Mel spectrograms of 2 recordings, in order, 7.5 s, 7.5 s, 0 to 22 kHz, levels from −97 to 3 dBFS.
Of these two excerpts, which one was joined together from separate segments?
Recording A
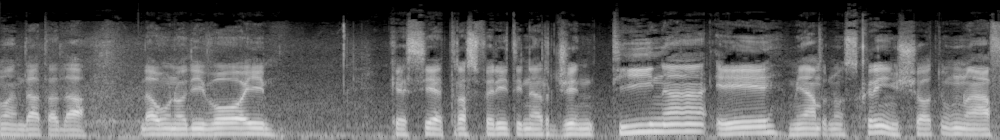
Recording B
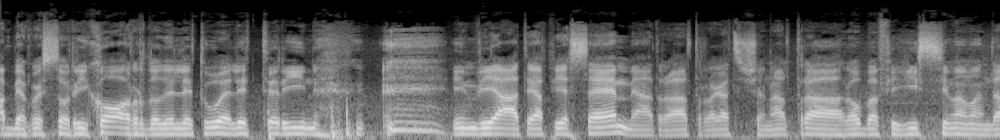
A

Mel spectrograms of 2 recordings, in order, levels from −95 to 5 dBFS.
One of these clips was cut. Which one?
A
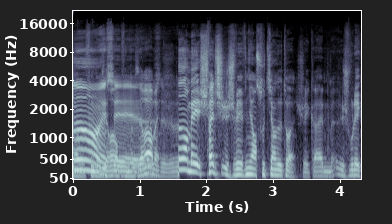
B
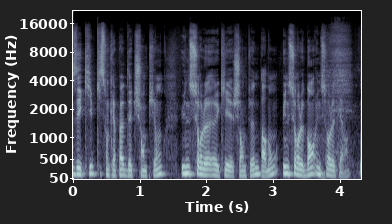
A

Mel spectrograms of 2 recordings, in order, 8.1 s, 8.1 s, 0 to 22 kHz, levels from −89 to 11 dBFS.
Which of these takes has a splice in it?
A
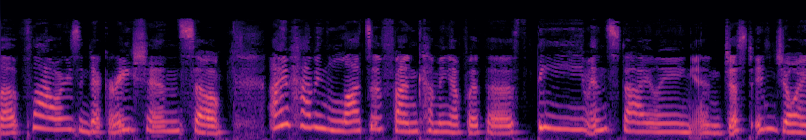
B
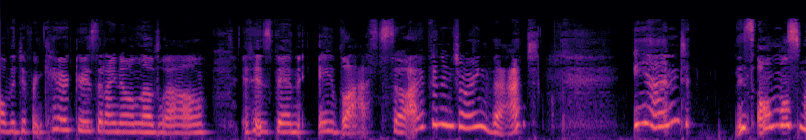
B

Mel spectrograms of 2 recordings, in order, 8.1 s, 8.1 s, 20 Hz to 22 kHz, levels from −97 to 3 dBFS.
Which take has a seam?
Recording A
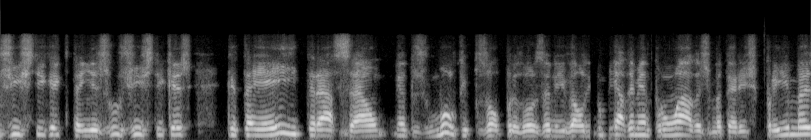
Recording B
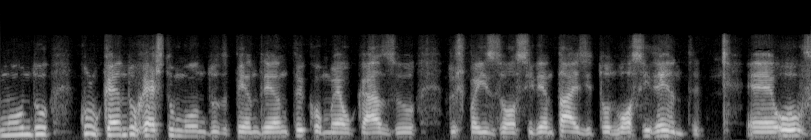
A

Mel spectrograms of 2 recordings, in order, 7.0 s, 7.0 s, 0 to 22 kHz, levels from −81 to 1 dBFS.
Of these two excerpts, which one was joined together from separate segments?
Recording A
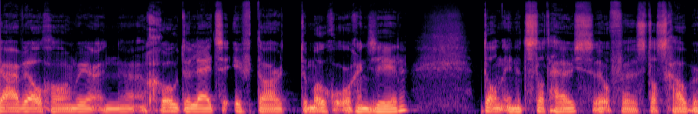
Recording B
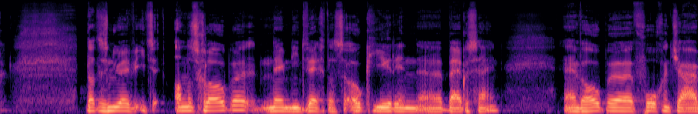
B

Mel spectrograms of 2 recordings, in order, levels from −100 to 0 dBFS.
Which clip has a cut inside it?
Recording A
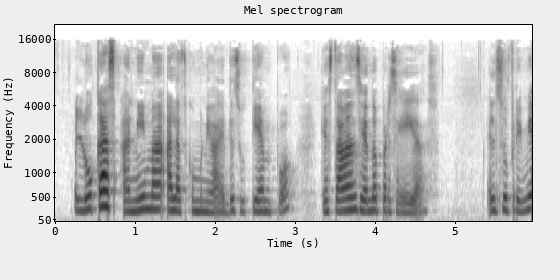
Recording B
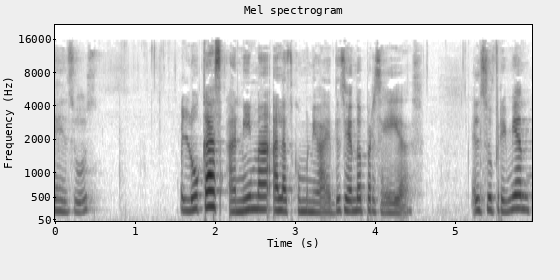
B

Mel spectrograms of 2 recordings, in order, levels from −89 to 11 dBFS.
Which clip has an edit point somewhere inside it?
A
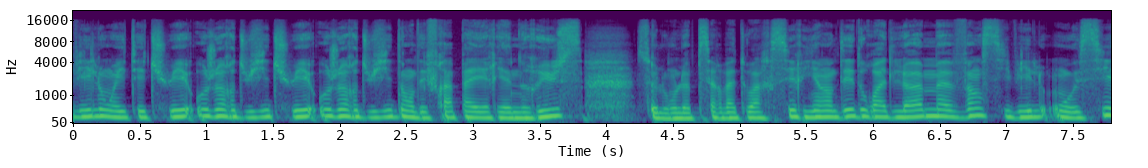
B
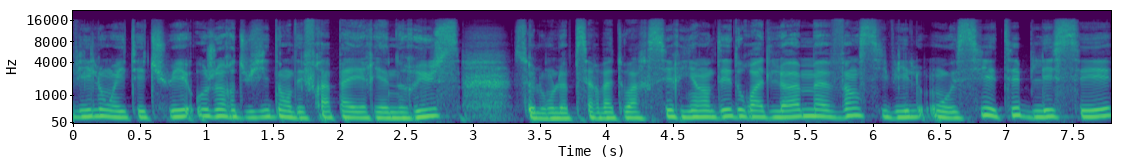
A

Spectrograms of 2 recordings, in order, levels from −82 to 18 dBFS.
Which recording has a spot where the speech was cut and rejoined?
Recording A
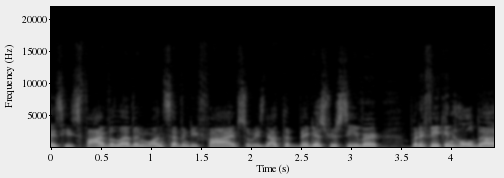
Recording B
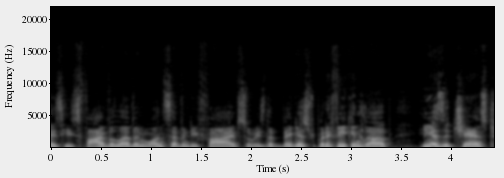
B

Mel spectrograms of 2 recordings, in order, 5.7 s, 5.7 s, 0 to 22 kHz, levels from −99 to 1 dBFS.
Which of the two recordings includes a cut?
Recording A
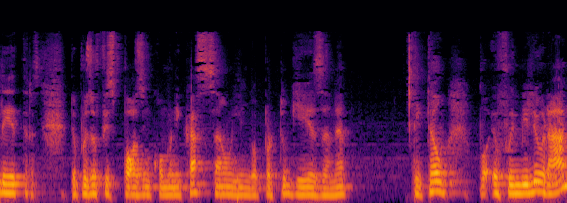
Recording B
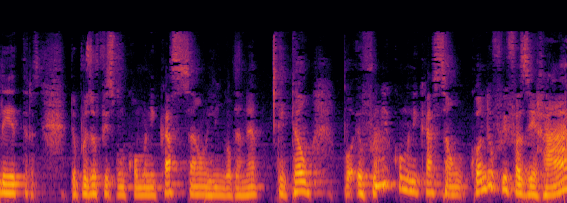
B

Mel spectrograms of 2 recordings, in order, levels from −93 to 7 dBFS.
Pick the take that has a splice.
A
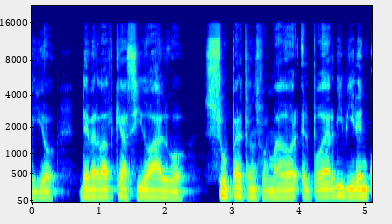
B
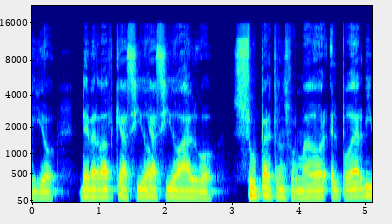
B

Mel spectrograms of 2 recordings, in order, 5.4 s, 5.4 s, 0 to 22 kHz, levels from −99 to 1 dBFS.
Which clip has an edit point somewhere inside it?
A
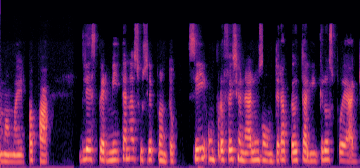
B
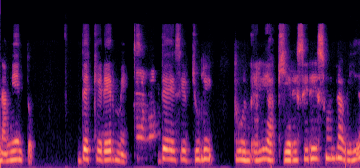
A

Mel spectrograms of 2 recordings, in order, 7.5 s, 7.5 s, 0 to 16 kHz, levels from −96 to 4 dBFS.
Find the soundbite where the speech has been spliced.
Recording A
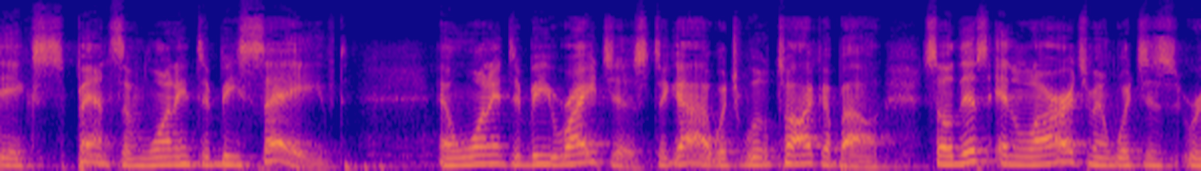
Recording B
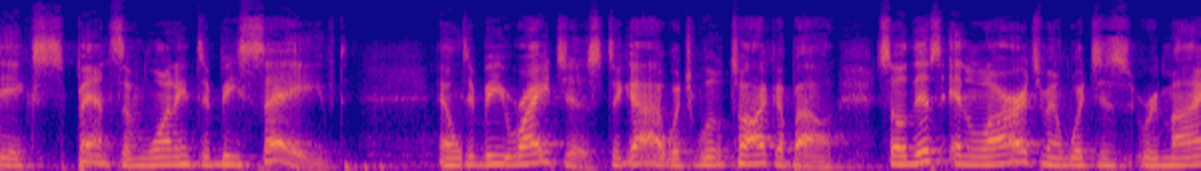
B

